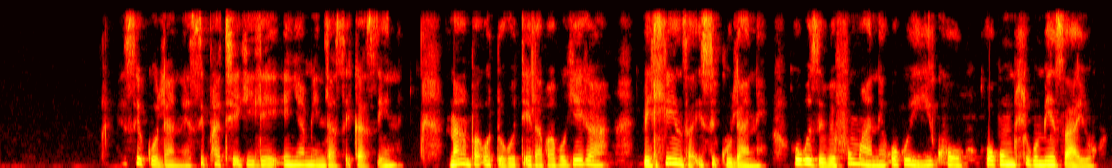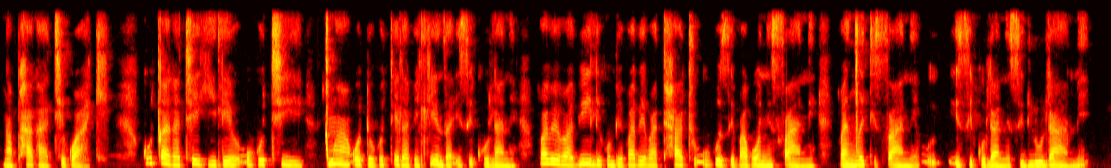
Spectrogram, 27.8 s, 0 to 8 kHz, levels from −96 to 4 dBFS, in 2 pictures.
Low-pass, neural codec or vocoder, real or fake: 7.2 kHz; none; real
